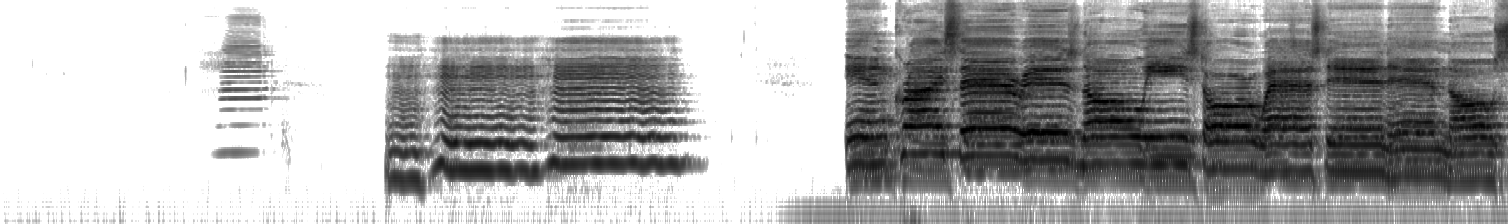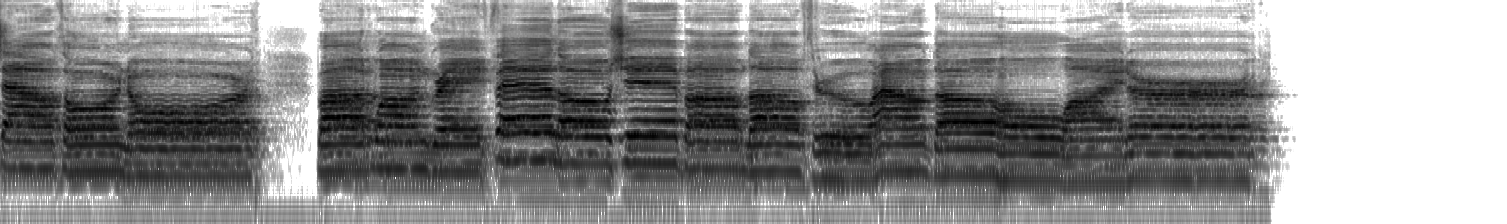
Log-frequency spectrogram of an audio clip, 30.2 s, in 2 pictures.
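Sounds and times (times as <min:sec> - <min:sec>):
soprano singing: 0:03.9 - 0:07.2, 0:08.4 - 0:27.9.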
